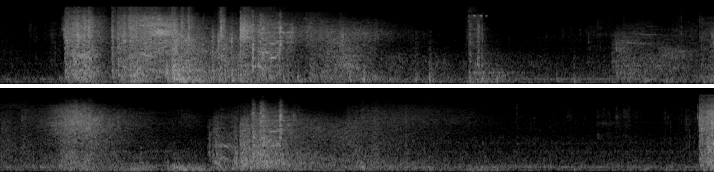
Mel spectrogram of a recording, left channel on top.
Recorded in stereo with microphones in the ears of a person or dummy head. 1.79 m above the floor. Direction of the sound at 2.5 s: 55° left (ahead or behind).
